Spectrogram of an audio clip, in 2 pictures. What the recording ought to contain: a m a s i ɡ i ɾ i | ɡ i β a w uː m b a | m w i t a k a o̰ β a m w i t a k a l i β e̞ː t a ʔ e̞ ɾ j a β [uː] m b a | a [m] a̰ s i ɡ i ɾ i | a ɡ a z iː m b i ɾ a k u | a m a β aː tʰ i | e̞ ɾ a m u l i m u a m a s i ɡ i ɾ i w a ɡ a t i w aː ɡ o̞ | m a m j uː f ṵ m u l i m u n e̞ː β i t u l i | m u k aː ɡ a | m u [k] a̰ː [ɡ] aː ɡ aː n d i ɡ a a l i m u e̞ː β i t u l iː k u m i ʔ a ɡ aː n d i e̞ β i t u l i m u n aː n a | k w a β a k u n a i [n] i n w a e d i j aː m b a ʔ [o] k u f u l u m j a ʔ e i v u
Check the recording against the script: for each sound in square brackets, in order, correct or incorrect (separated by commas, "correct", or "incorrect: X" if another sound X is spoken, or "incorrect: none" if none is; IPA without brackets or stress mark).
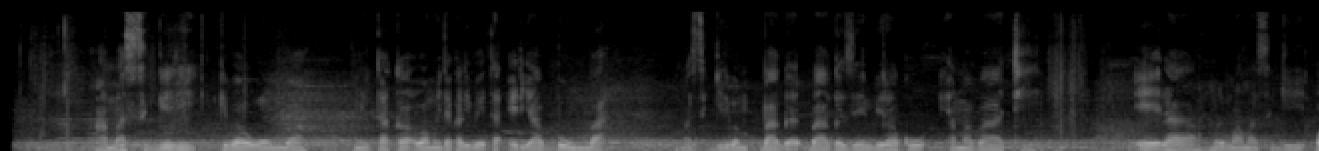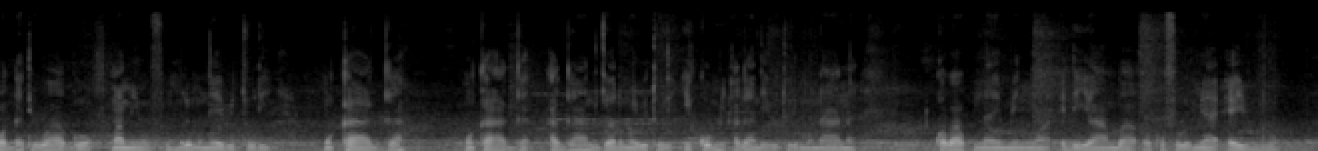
correct, correct, correct, correct, incorrect: m, correct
